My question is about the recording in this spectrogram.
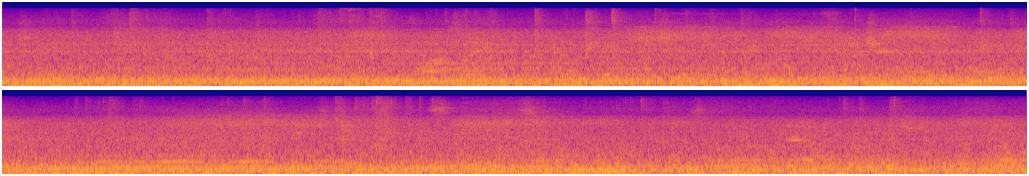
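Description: Interior of a Long Island Rail Road commuter train running at speed: a steady rumble of wheels on rail and car noise, with faint passenger voices over it.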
